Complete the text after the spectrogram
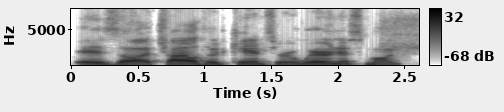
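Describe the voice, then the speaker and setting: A man co-hosting a livestream, joking around and talking loosely with pauses and fillers. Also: mid-range voice, a little mellow, no echo. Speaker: co-host of a car audio livestream. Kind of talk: casual livestream chat.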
